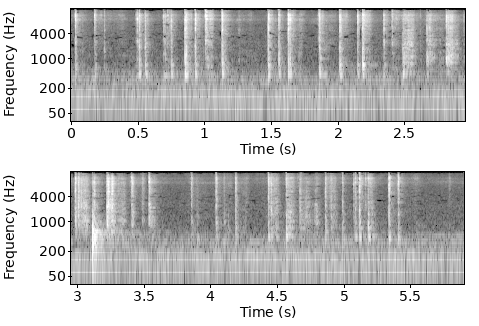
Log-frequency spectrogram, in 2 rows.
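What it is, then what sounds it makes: Plastic graphics card shroud tapped with fingertips. Fingertips and nails tap rapidly on the plastic fan shroud and edge of a large, hollow white Gigabyte GeForce RTX 3080 graphics card held in the hands. The result is a steady stream of light, dry, clicky taps, with one sharper, louder tap about halfway through, over a faint low background rumble.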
